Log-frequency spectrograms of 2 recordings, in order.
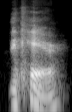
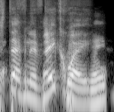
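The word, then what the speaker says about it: Stephanie Vaquer: That's how you say it. Vicaire. I heard of Stephanie Vakeway.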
